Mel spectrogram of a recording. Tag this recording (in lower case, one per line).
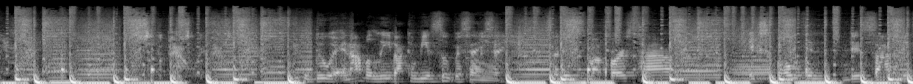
dubstep
music
speech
